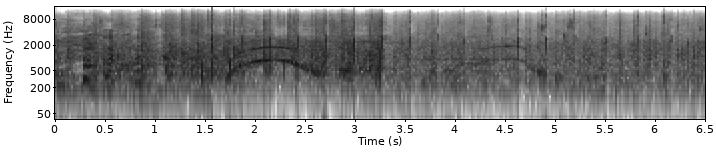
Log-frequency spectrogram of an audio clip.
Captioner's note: audience cheers and applauds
